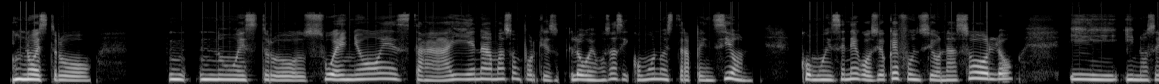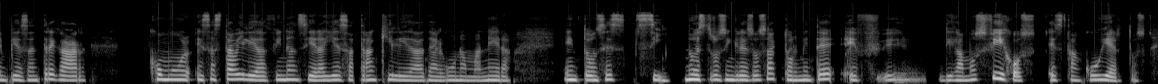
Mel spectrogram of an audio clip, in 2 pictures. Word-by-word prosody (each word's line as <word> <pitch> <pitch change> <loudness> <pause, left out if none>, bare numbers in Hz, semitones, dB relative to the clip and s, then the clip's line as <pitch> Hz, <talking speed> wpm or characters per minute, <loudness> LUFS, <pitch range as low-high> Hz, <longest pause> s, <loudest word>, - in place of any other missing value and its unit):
nuestro, 215 -5 +6 0.8
n 235 -2 +4
nuestro 215 -4 +2
sueño 235 +4 +2
está 210 -7 -3
ahí 230 +3 -1
en 240 +1 0
Amazon, 250 +1 0
porque 215 -3 -6
es 185 -1 -7
lo 220 -1 +3
vemos 200 +1 0
así 235 -4 -4
como 220 +3 -2
nuestra 220 -4 -2
pensión, 195 +1 -1 0.5
como 215 -3 +2
ese 210 +3 -1
negocio 220 -3 +1
que 275 0 +2
funciona 210 -4 -1
solo 265 +1 +3 0.6
y 220 -3 +2
y 220 - +2
nos 210 0 -1
empieza 200 -1 -3
a - - -1
entregar 200 -4 -1 0.7
como 220 -2 +2
esa 220 0 -2
estabilidad 220 -3 +1
financiera 210 -1 0
y 200 - 0
esa 205 0 -2
tranquilidad 205 -3 -2
de 195 - -3
alguna 190 +1 -2
manera. 185 +1 -2 0.5
Entonces, 215 0 0
sí, 205 -4 -1 0.2
nuestros 220 -1 +3
ingresos 210 0 +1
actualmente, 220 0 0
ef 200 -3 -5
eh, 210 +1 -5 0.3
digamos 195 +3 -1
fijos, 235 - +2
están 195 -1 -4
cubiertos, 185 -3 -1
215 Hz, 125 wpm, -23 LUFS, 195-230 Hz, 0.8 s, nuestro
